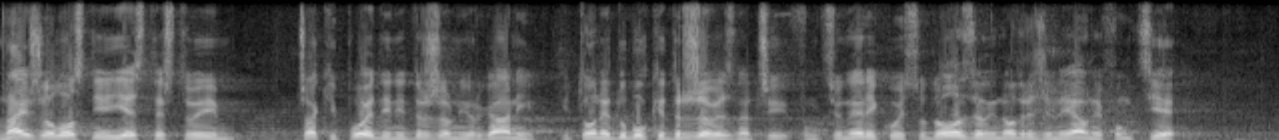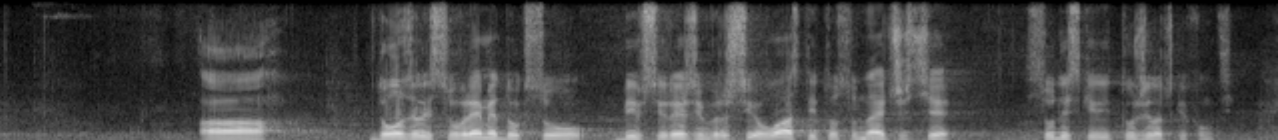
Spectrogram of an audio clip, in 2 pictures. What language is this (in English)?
Serbian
